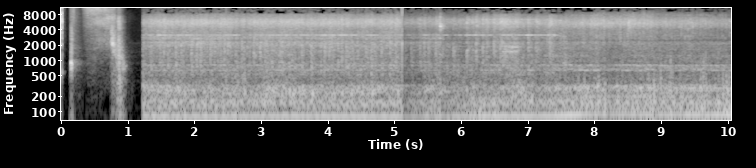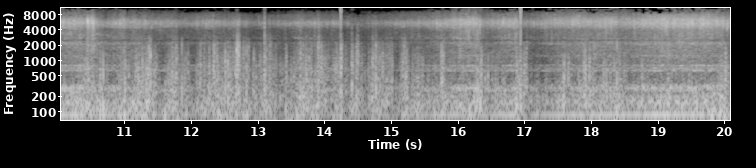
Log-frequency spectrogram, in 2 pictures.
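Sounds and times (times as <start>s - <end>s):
boat engine and machinery humming: 1.2s - 20.0s.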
